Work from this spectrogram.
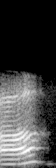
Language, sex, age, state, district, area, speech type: Kashmiri, female, 30-45, Jammu and Kashmir, Pulwama, rural, conversation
